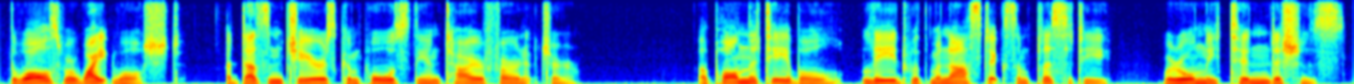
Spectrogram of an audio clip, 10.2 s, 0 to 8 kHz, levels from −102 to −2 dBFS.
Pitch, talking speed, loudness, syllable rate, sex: 185 Hz, 130 wpm, -19 LUFS, 5.4 syllables/s, female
